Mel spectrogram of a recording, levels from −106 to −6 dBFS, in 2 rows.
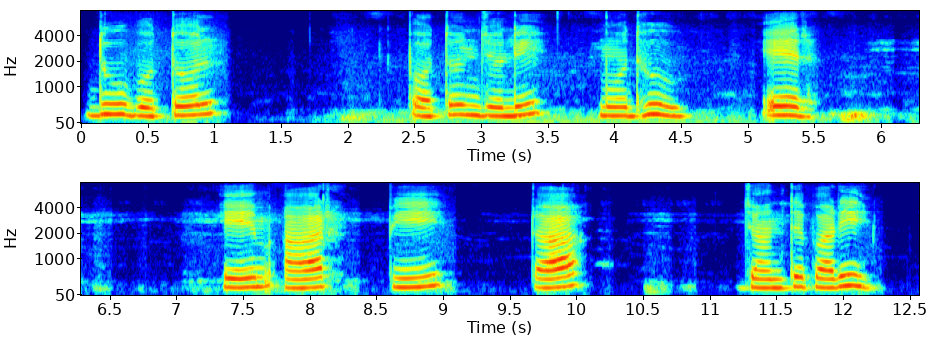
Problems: none marked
